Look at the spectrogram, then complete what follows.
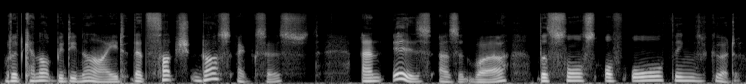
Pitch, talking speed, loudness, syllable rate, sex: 155 Hz, 160 wpm, -19 LUFS, 3.9 syllables/s, male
